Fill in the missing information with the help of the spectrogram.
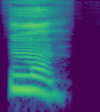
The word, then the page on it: mon: french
